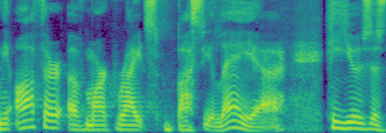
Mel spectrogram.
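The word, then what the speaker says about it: basileia (βασιλεία): You know, the Greek word used in the New Testament for empire is basileia, and for George Theodore's benefit, in modern Greek, it's pronounced vasileia, like it starts with a V, but it really starts with a B.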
